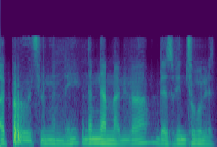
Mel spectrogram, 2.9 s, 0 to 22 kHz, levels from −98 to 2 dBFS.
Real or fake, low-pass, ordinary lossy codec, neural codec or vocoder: fake; none; none; codec, 16 kHz, 0.5 kbps, X-Codec, HuBERT features, trained on general audio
